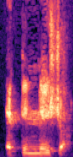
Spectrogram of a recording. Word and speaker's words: echinacea: When you look at that word, it's hard. It looks like it's hard to pronounce, but it's echinacea, which is part of the daisy family.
